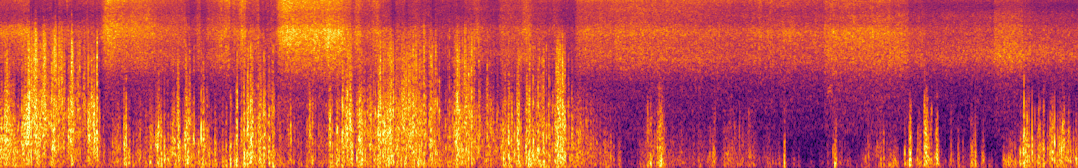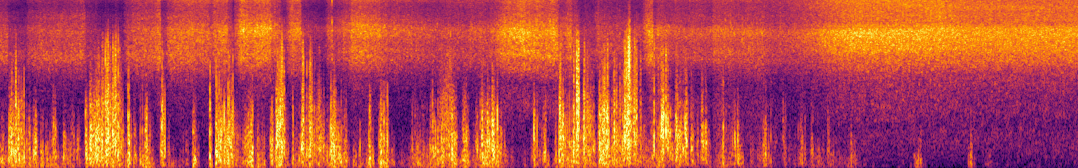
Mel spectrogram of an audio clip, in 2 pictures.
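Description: Wind buffeting the microphone in uneven gusts, with quieter lulls about a third of the way in and near the end.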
